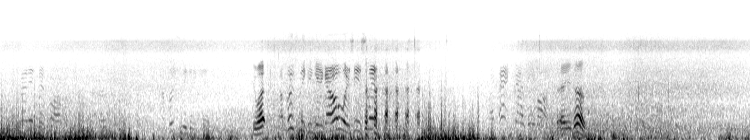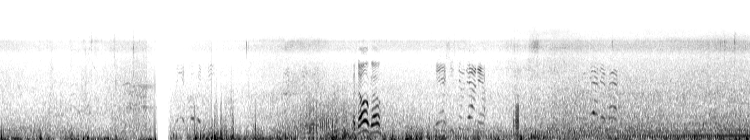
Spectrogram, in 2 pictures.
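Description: Waves wash onto the shore nearby.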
